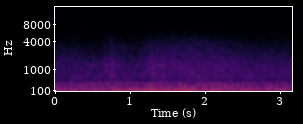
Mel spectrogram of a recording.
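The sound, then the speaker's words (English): A steady, full-bodied wash of ocean surf rolling onto the shore, a constant low rumble with hissing spray and no distinct breaks in the short stretch, with no voices. “Feel the rhythm of the waves.”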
